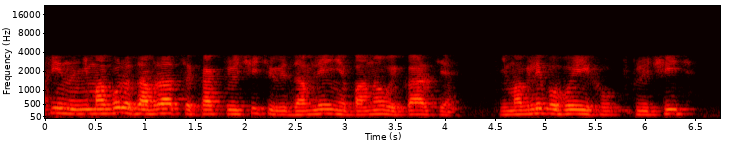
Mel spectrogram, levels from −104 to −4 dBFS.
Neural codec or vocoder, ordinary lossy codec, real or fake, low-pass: none; AAC, 32 kbps; real; 3.6 kHz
